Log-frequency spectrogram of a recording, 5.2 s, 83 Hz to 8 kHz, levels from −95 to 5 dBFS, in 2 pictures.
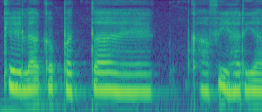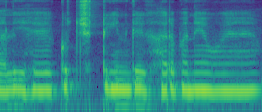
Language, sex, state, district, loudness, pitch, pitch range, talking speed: Hindi, female, Bihar, Katihar, -21 LUFS, 205 Hz, 200-215 Hz, 160 wpm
